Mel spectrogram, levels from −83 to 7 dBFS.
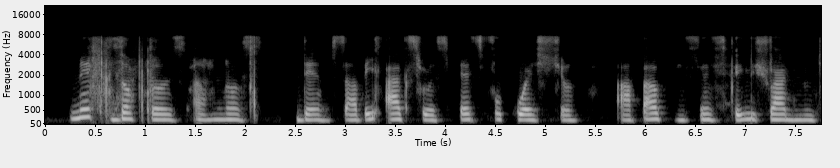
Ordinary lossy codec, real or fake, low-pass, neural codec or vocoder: none; fake; none; codec, 16 kHz, 2 kbps, FunCodec, trained on Chinese and English, 25 frames a second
